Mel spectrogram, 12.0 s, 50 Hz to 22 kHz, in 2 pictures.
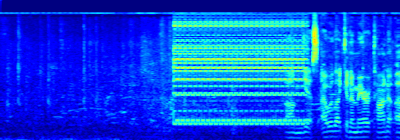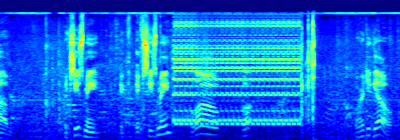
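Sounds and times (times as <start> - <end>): trilling electronic ringtone: 2.6 - 4.7, 8.6 - 10.5.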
